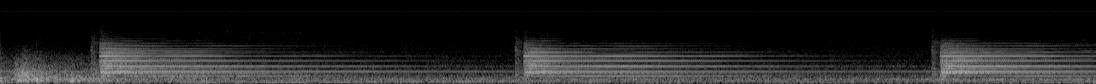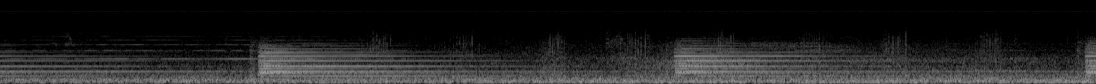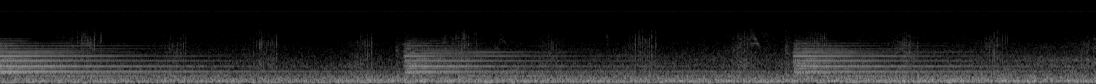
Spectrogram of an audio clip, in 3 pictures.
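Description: A single church bell tolling slowly, one strike about every four seconds, each ringing on and fading away. A short dull boom comes at the very start.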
